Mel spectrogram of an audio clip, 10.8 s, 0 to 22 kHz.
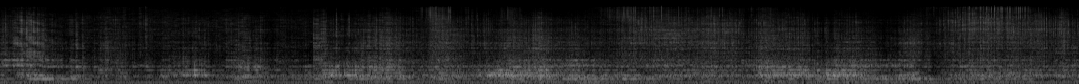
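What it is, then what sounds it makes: Plastic lap tray being scratched. Long nails of both hands scratch and drag lightly across the top of a large, black, textured, hollow-molded plastic lap tray. The result is a continuous, gritty rasping with a hollow, slightly tonal resonance around 340 Hz and faint bright scratch edges. It swells and fades softly over a low steady hum.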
